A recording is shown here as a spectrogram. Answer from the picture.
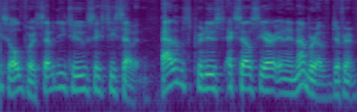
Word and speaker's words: Excelsior: called extra Court okay they probably didn't mean for it to be pronounced that way if you just say the letters it becomes X LCR or you can change it up just a wee bit and it becomes Excelsior Excelsior is characterized by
